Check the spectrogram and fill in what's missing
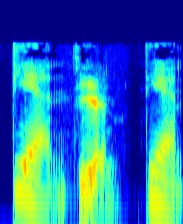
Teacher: that's a fourth tone, so we go down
